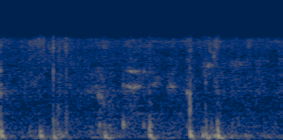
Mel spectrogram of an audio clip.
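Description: Soft, irregular taps and knocks of a stylus on a graphics tablet as short pen strokes are written, about seven in two seconds.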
